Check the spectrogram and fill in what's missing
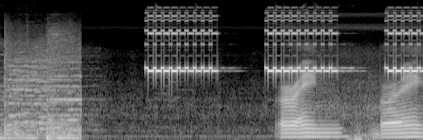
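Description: Telephone ringing in the Phoenix Wright Ace Attorney video game, a bright electronic trill repeating in bursts between pauses, loud and close, with someone talking over parts of it.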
